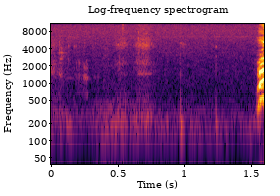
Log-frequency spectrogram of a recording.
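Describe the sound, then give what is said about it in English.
A dog barks once, loud, right at the very end after a stretch of near silence with faint, soft rustling sounds. “If you look directly behind you, you'll see a dog that's barking.”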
